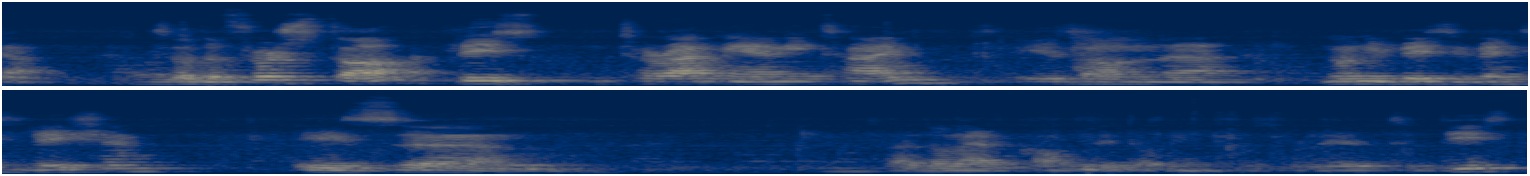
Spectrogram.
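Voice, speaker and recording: With an Italian accent, a man at medium pitch speaks at a moderate pace with ordinary pitch variation, big swings in loudness and long, frequent pauses, over noticeable background noise and audible room echo. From Italy. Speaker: physician lecturer. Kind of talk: lecture.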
